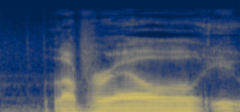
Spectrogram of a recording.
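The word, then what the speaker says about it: LaPrele: La Perelle, we pronounce it as one word.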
